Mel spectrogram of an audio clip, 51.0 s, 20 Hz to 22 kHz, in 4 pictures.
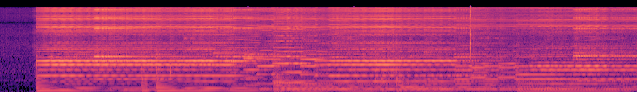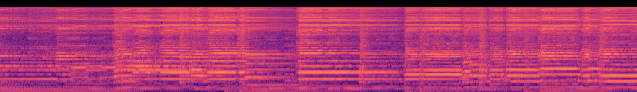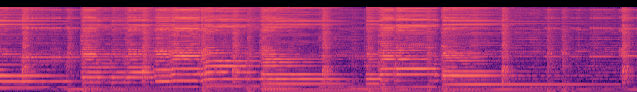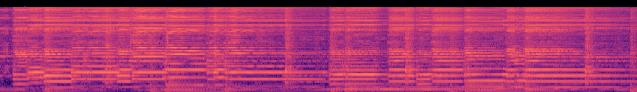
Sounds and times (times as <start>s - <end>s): Electric guitar: 0.7s - 50.9s
Strum: 0.7s - 50.9s.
